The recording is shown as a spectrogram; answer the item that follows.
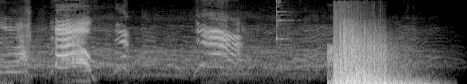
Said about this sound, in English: But I've only got one more grenade, so let's get out of here before they can regroup. That'll hold them for a minute if it didn't kill them outright.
